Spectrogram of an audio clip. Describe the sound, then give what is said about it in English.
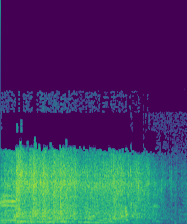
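A bucketful of water dumps down onto a man in one loud splash, a dense watery crash that spatters for about two seconds before trailing off into drips. “who put that water bucket up there?”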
